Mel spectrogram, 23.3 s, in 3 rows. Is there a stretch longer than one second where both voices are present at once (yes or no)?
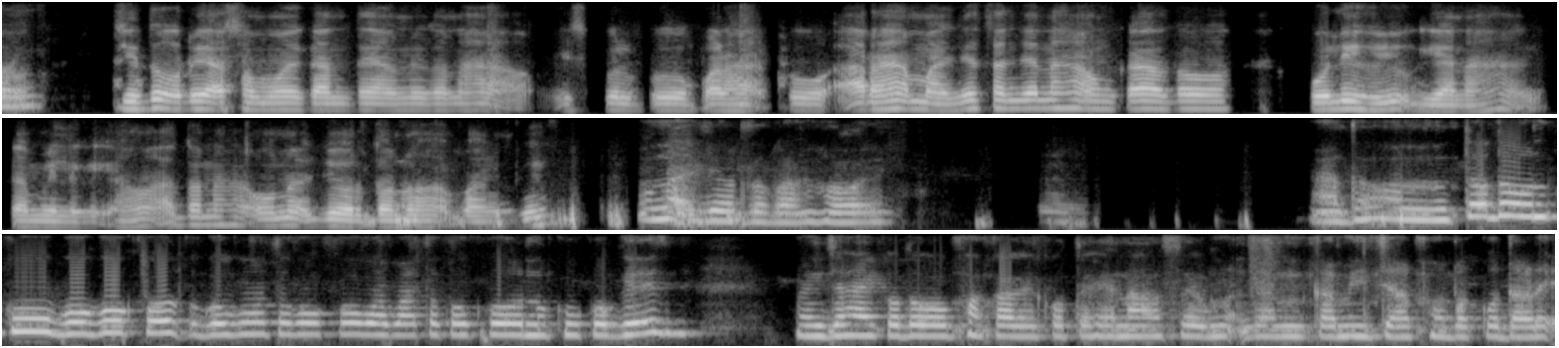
no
